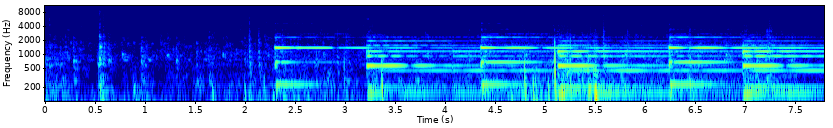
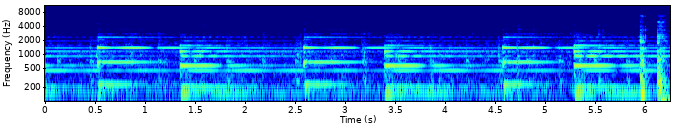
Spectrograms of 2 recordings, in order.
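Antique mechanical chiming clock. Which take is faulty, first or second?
second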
